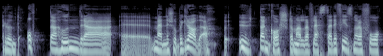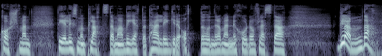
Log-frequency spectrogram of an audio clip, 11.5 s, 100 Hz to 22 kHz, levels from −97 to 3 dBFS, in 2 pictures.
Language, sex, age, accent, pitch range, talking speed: English, female, 30-49, Swedish, 180-260 Hz, 175 wpm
